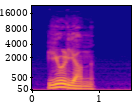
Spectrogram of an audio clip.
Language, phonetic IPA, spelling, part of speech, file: Polish, [ˈjulʲjãn], Julian, proper noun, Pl-Julian.ogg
